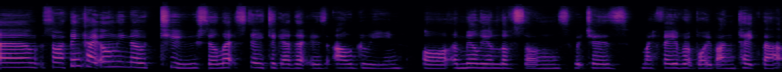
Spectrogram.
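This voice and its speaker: A woman with a Yorkshire accent, fairly high pitch, fairly even intonation, a moderate pace with hardly any pauses, and a very clean recording with a silent background. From Leeds, northern England. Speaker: quiz show contestant, clinical engineer. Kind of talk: casual chat.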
